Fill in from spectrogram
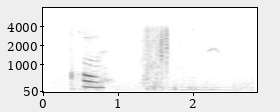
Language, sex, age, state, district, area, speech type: Santali, male, 18-30, Jharkhand, Seraikela Kharsawan, rural, conversation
